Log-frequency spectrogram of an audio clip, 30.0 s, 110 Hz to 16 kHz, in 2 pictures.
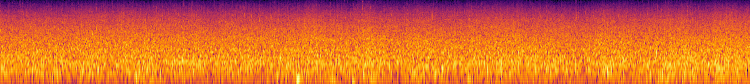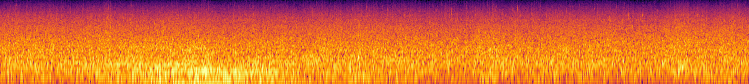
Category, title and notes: Sound effects > Natural elements and explosions
250710 20h21 Esperaza Bridge D46 Upstream MKE600
Subject : Recording the river from the D46 bridge. Looking upstream. Sennheiser MKE600 with stock windcover P48, no filter. Weather : Processing : Trimmed in Audacity.
11260, 2025, Aude, FR-AV2, Hypercardioid, July, MKE600, river, Shotgun-mic, Shotgun-microphone, Upstream, water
